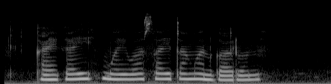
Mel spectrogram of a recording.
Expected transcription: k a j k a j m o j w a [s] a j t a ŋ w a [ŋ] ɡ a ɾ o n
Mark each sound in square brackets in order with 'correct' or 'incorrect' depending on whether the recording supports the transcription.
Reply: correct, incorrect: n

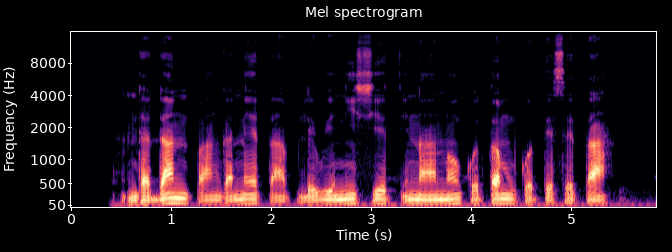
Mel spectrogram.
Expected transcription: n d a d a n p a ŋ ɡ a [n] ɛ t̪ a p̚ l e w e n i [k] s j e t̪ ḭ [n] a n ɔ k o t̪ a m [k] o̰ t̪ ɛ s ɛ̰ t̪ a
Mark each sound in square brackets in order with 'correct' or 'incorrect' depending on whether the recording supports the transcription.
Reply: correct, incorrect: none, correct, correct

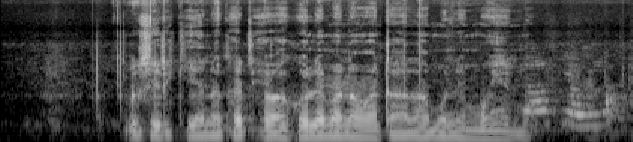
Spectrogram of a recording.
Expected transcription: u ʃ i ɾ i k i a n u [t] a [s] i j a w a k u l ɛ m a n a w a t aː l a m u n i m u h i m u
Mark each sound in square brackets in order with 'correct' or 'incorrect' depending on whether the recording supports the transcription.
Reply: incorrect: k, incorrect: t

